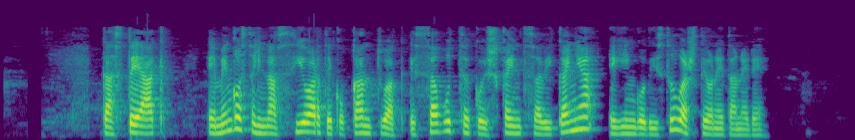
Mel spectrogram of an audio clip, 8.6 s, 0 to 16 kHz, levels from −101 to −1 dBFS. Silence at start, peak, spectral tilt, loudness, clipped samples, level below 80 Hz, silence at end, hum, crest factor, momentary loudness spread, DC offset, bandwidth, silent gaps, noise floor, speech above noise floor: 1.05 s; 0 dBFS; -6 dB/octave; -16 LUFS; under 0.1%; -66 dBFS; 0.95 s; none; 18 dB; 11 LU; under 0.1%; 8 kHz; none; -74 dBFS; 58 dB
